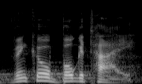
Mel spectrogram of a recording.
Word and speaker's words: Vinko Bogataj: Vinko Bogataj.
